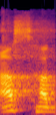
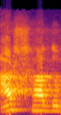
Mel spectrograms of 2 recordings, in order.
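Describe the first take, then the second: First: The middle consonant is an 's' sound. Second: The middle consonant is a 'sh' sound. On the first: The speaker calls it wrong. "সিন উচ্চারণ হয়" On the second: The speaker calls it right. "Belal আশহাদু বলতে পারে না"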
